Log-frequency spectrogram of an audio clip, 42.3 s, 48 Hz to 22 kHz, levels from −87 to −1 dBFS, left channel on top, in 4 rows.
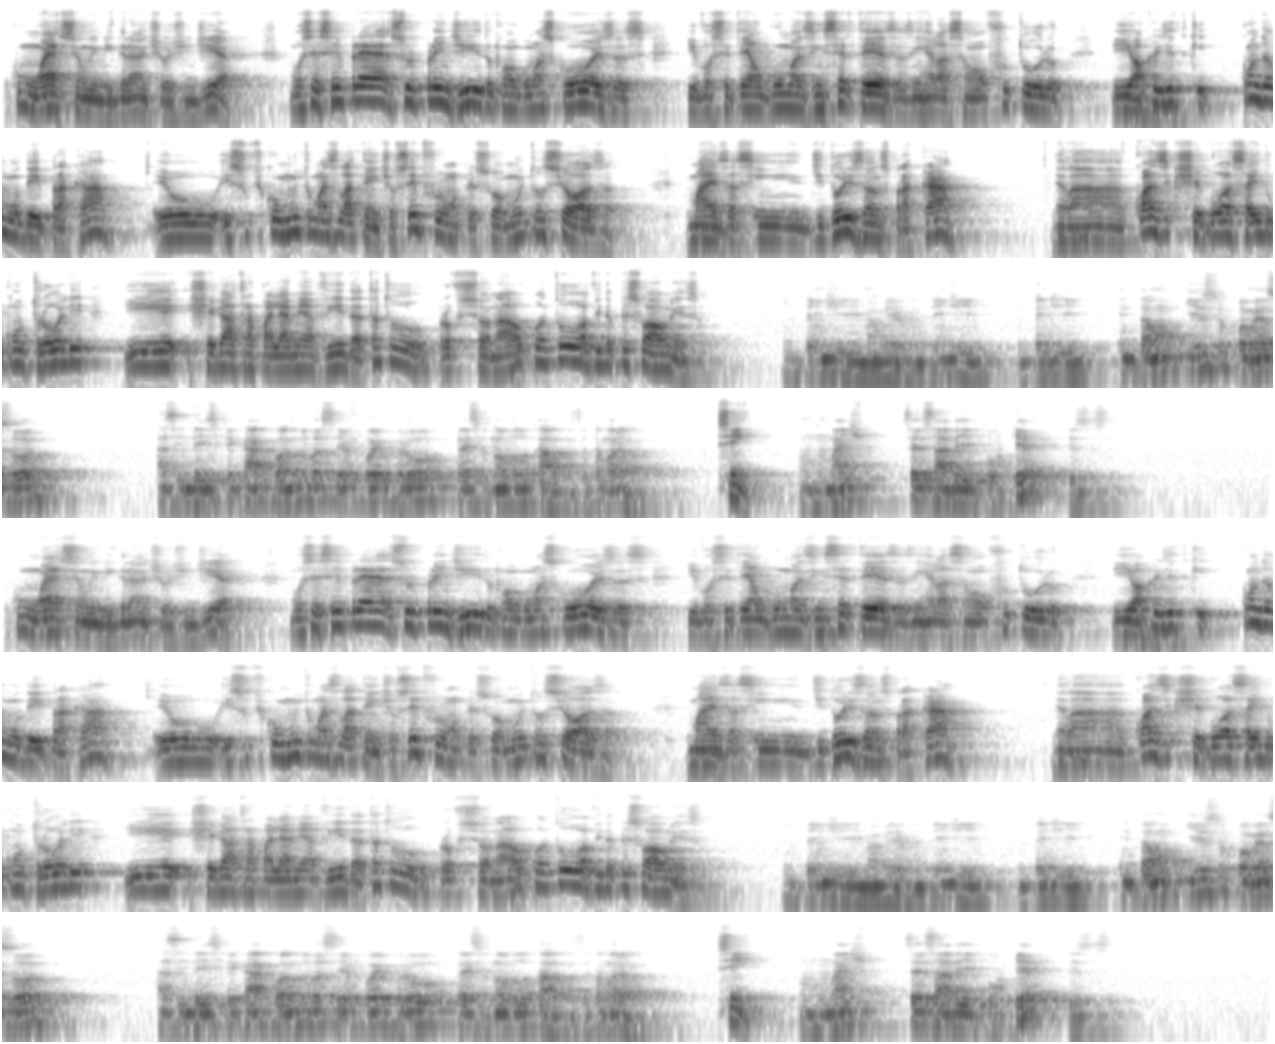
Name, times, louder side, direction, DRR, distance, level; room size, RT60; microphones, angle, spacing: voice 1, 0.1-1.9 2.4-8.8 9.2-10.1 10.3-11.5 11.8-15.7 16.3-18.5 19.4-21.9 22.2-27.0 37.7-38.0, left 3 dB, 40° left, 10 dB, 0.5 m, -31 dB
voice 2, 9.3-9.7 16.3-16.6 19.3-19.6 27.7-29.3 29.8-30.1 30.5-32.1 33.1-36.4 36.7-37.1 38.4-38.9 39.3-40.4 40.6-41.0, equal, 60° left, -1 dB, 2.6 m, -38 dB
16.5 x 6.8 x 2.3 m, 0.83 s
head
